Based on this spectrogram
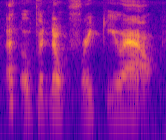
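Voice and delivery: ordinary talk, nothing marked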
